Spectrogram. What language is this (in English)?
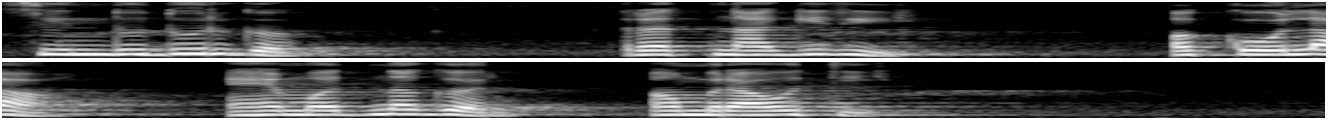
Konkani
